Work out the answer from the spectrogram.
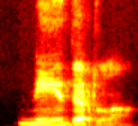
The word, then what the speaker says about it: Nederland: Neder. Nederland, because E is A, na?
